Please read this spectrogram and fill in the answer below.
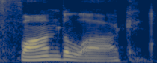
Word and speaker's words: Fond du Lac: Don Gorski of Fond du Lac. I forgot how to pronounce it. Fond du Lac.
